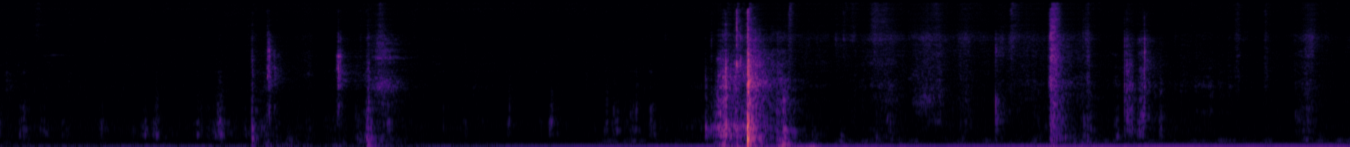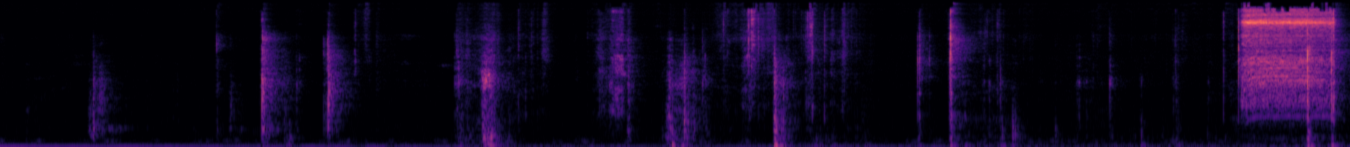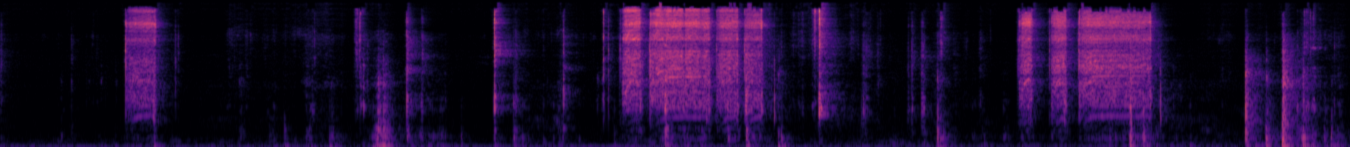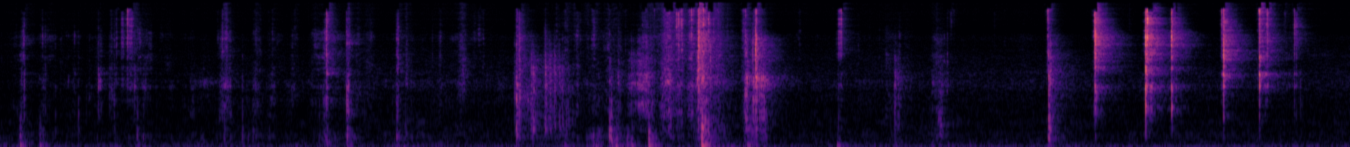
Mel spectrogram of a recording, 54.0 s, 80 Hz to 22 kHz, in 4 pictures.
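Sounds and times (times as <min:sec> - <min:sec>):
electric screwdriver whirring: 0:25.8 - 0:27.0, 0:28.2 - 0:28.7, 0:33.1 - 0:34.8, 0:37.2 - 0:38.7.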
